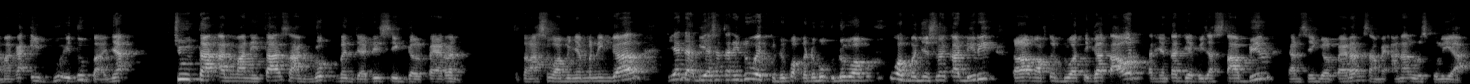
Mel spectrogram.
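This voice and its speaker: A man's voice: on the high side, expressive, brisk, sharp tone, reverberant. A man preaching a humorous sermon to married couples, teasing the listeners with questions and jokes. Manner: joking, teasing the audience with questions.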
